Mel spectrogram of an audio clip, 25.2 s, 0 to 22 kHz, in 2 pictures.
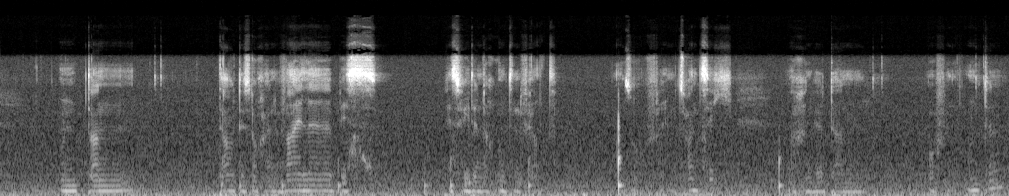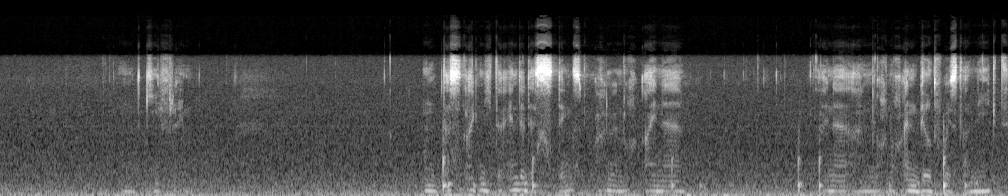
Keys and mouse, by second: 12.0-14.5 drag, 19.6 Right.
